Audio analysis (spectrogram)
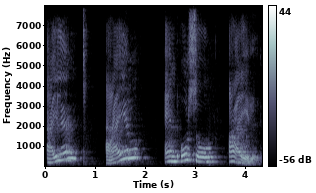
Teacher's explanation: we have a silent S. And the S, the silent S, is preceded by the vowel I, and it's pronounced as an I.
